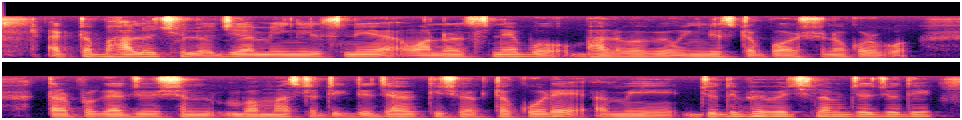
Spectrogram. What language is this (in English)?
Bangla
